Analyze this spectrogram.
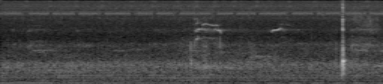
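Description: A steady low engine hum, with a few faint, high, wavering calls in the background and one sharp click near the end.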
